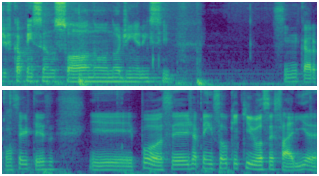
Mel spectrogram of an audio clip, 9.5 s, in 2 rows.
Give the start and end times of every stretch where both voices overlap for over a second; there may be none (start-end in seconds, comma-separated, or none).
none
